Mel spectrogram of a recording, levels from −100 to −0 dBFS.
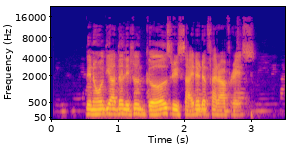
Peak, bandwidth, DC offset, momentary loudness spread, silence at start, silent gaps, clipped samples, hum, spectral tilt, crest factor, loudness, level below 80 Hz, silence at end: -2 dBFS; 16 kHz; under 0.1%; 9 LU; 0.15 s; none; under 0.1%; none; -5 dB/octave; 16 dB; -16 LUFS; -54 dBFS; 0.05 s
